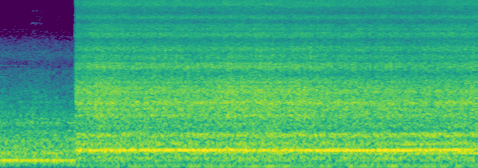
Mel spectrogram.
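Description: Wind rushes loudly past the outside of an aircraft.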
